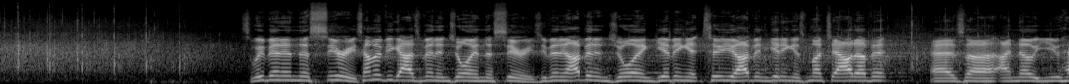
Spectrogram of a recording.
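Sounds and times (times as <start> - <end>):
church congregation applauding: 0.0 - 2.4, 7.4 - 10.6
speech: 2.5 - 10.6.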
